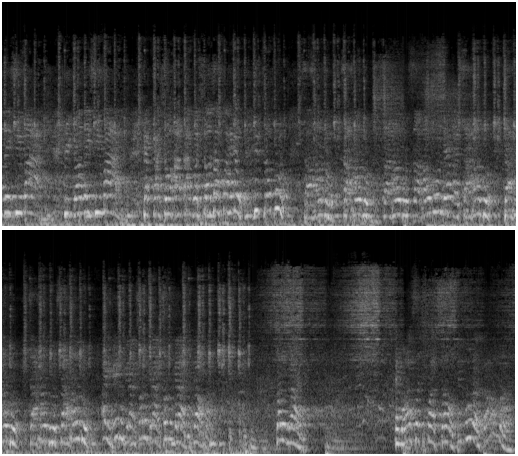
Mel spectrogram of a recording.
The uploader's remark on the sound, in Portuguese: Performance Ao Vivo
